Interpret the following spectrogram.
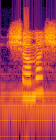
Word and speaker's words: क्षमस्व: এখানে দেখবেন আমি ক্ষয়ের উচ্চারণে স বলেছি, অর্থাৎ ক্ষমস্য কথাটি আমি সমস্য বললাম, কারণ এটি একটি সংস্কৃত মন্ত্র। হিন্দি এবং সংস্কৃতের ক্ষয়ের উচ্চারণ স-এর মতো হয়।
